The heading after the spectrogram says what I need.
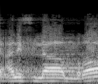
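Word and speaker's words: الر: முறையாக இருக்கிறது கவனித்துக் கொள்ளுங்கள் எப்படி ஓதுவோம் அலிஃப் லாம் ரா அப்ப இந்த மூன்று எழுத்துக்களுக்கு மத்தியில் நாங்கள் மூர்ச்சியை நிறுத்தி விடாமல் ஓத வேண்டும் எப்படி ஓத மாட்டோம் அலிஃப் லாம் ரா இப்படி இந்த எழுத்துக்களுக்கு மத்தியில் நிறுத்தி ஓதுவது அது பிழையான உச்சரிப்பாக இருக்கிறது அதேபோல் சிலவங்க அந்த ரா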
